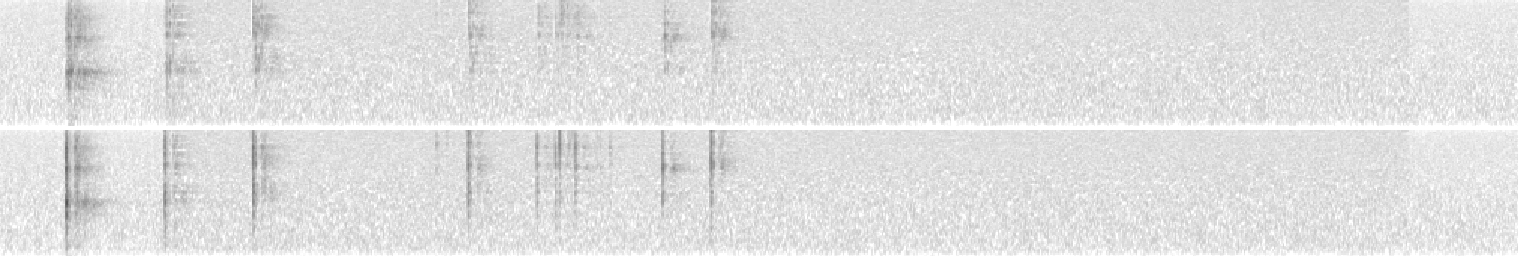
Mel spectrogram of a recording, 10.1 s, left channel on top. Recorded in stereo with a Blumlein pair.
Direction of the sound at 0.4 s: 40° right.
